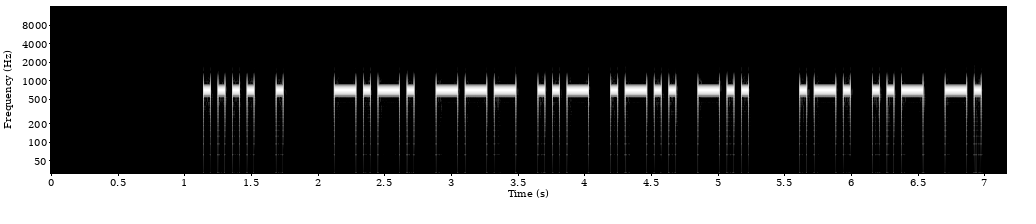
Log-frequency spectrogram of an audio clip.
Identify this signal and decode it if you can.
Morse code, heard as a keyed tone, about 22 wpm, 700 Hz. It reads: HE COULD RUN
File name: practice / 22wpm / Sentences with 2-Word Phrases - 22wpm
